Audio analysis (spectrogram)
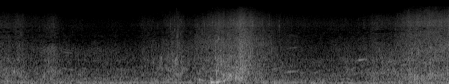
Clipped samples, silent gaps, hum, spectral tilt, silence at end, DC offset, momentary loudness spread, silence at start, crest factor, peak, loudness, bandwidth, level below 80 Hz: under 0.1%; none; none; -4 dB/octave; 0 s; under 0.1%; 12 LU; 0 s; 20 dB; -14 dBFS; -35 LUFS; 16 kHz; -44 dBFS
